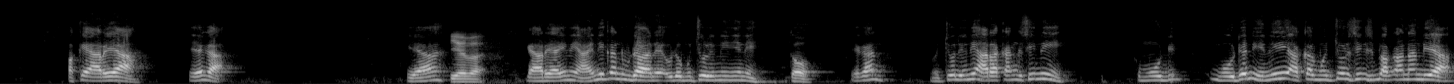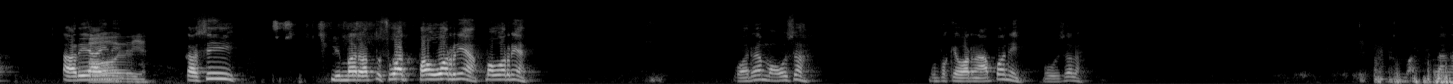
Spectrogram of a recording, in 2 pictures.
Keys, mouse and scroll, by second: 9.2 click, 10.9 click, 12.9 click, 22.4 click, 24.8 click, 26.8 click.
